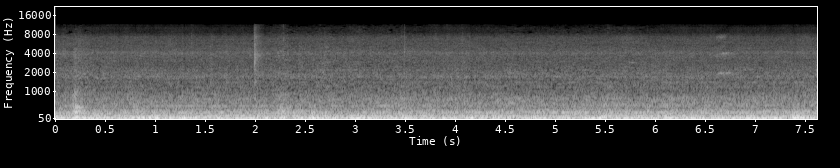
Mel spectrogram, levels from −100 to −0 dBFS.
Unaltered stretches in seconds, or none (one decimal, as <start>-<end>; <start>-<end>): 0.0-0.4; 2.1-3.7; 4.4-6.0

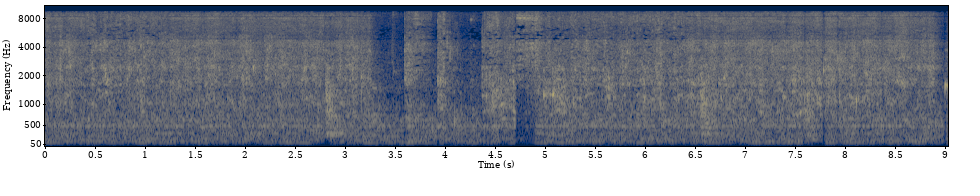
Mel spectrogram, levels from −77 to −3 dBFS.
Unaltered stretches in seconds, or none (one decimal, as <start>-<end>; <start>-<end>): 0.4-1.2; 3.3-6.4

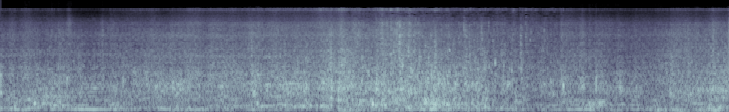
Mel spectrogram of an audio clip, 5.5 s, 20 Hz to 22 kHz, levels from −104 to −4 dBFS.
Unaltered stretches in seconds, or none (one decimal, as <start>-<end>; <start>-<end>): 2.6-4.2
